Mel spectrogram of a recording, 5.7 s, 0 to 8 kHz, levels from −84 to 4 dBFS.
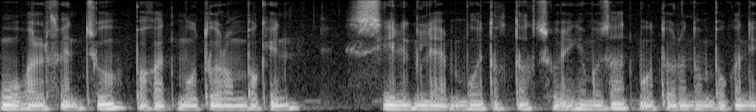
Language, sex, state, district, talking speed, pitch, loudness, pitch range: Mizo, male, Mizoram, Aizawl, 245 wpm, 95 Hz, -17 LUFS, 90-100 Hz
